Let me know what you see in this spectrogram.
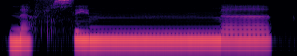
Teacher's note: تو میم کو ہولڈ کریں گے 2 سیکنڈز اور پھر ما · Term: ادغام غنہ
